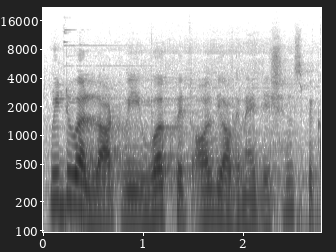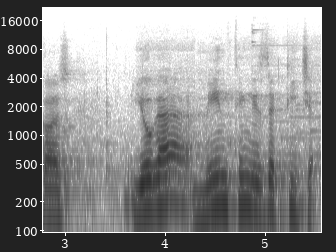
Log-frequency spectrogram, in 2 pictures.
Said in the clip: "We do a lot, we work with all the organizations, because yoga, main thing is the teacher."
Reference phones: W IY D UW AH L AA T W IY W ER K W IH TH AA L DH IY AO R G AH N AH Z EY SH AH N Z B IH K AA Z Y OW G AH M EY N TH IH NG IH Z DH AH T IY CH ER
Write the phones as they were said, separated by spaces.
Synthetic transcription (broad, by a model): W IY D UW AH L AA T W IY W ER K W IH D AA L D IY AO R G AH N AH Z EY SH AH N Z B IH K AA Z Y OW G AH M EY N T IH NG IH Z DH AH T IY CH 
